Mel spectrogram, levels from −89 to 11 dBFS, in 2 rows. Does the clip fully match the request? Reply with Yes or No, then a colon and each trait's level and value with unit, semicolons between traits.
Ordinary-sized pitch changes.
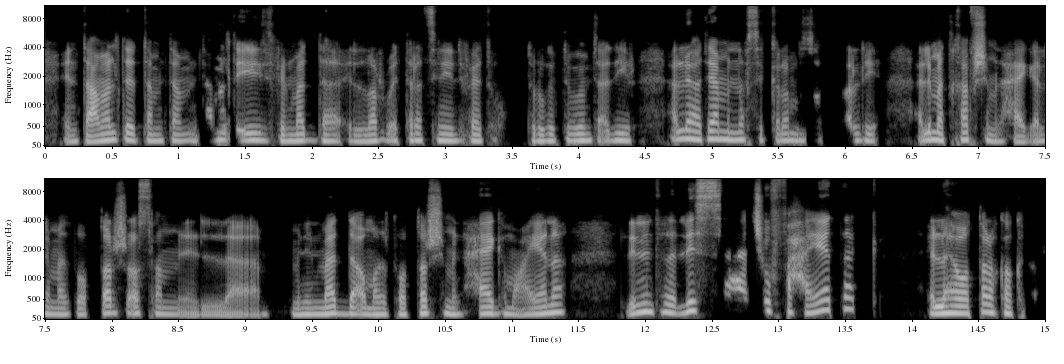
No: narrow, 2.3 semitones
